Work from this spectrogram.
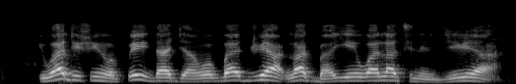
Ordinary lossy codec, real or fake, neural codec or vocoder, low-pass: Opus, 32 kbps; fake; codec, 16 kHz, 2 kbps, X-Codec, HuBERT features, trained on LibriSpeech; 7.2 kHz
